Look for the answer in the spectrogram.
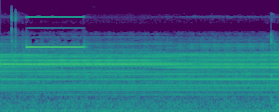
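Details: Alpine/Blue Ridge mini split indoor unit, fan at top/turbo speed: steady loud hum and rattle from the fan motor with several fixed pitches over airy fan rush; filter freshly cleaned.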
